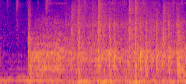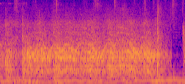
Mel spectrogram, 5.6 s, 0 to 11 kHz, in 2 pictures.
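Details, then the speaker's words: Purple Dodge Challenger, first start in 30 years with no carburetor fitted, running on fuel poured in. It cranks, catches and runs rough and uneven for about five seconds, then dies; ignition works but there is no fuel supply. "Let me crank it over and suck some of that down. Hey, she runs."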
